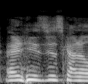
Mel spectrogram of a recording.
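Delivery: cracking up at his own story; laughing. Real, not acted. Speaker at a tech talk retelling a prank call, laughing.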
